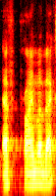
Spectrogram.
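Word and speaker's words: f′(x): The first one I just wrote there was f prime of x is how we pronounce that. This is pronounced, whoops, what happened there? F prime of x is how we say that first one.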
